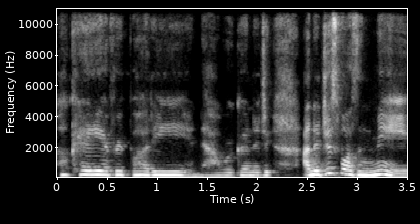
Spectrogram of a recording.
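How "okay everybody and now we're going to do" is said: weird, calm, put-on zen yoga teacher voice. Recalling how they spoke when they first started using drama, weird fake yoga teacher voice. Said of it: "weird fake like yoga teacher voice".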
